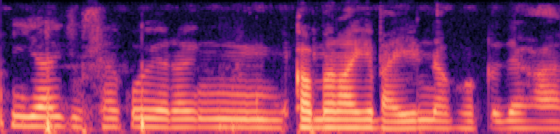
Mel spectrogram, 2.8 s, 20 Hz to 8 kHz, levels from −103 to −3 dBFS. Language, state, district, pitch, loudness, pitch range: Haryanvi, Haryana, Rohtak, 180 Hz, -20 LUFS, 165-190 Hz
